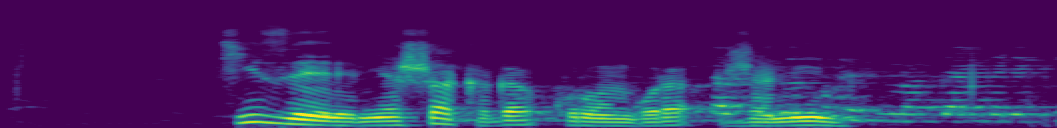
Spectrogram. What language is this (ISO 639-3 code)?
kin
